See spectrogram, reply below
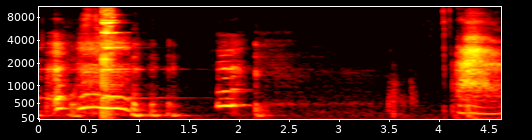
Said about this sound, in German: Wollen wir erstmal anstoßen? Ja, wir können, aber, aber sicher. Aber sicher. So, heute wieder mit Bier und Wein.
